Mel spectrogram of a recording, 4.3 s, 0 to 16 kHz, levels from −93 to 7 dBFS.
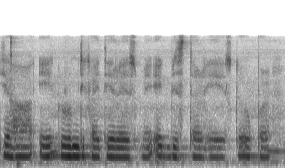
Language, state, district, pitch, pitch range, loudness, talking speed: Hindi, Arunachal Pradesh, Lower Dibang Valley, 175 Hz, 165-180 Hz, -16 LUFS, 180 wpm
